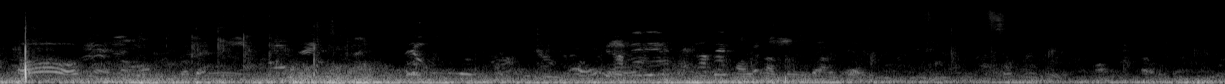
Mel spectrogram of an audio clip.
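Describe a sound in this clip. Young players call out and chatter across an open field.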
